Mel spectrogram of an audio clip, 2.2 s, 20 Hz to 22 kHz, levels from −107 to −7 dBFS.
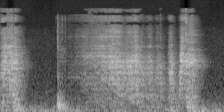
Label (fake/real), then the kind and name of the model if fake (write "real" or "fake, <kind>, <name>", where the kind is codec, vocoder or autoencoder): real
